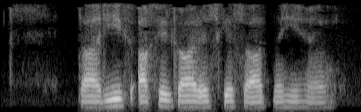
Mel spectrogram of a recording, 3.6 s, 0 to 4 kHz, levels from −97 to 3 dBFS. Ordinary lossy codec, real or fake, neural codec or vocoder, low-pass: MP3, 24 kbps; real; none; 3.6 kHz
